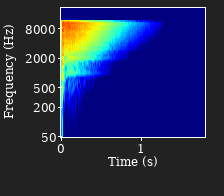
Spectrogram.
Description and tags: Fx hihat
gforce, imposcar, percussion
